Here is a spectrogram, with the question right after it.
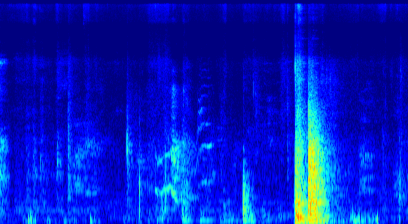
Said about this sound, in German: Muss man meine Katzen trennen? Die besteigen sich hier gerade.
